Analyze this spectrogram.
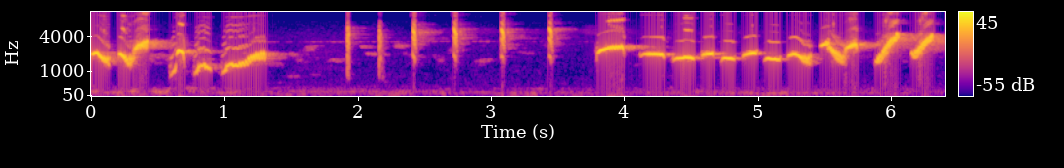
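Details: Full-fill song of a white-rumped shama, meant for tutoring raw birds: warbling whistled phrases, then sharp separate clicks, then a fast series of bright slurred whistles rising toward the end.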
